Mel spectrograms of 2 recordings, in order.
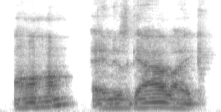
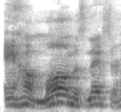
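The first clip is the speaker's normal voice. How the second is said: normal talking voice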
